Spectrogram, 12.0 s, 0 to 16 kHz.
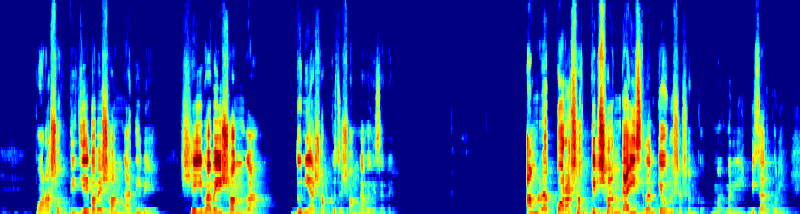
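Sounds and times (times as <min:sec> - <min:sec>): man speaking: 0:00.6 - 0:06.0, 0:07.9 - 0:12.0.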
